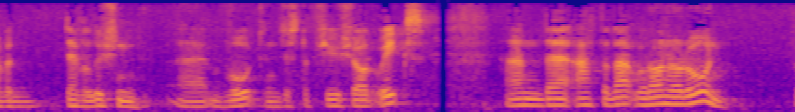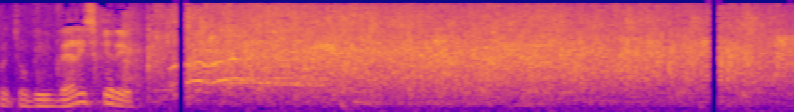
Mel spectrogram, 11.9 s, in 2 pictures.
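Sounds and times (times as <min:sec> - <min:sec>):
speech: 0:00.1 - 0:07.2
audience round of applause: 0:07.1 - 0:11.9.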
